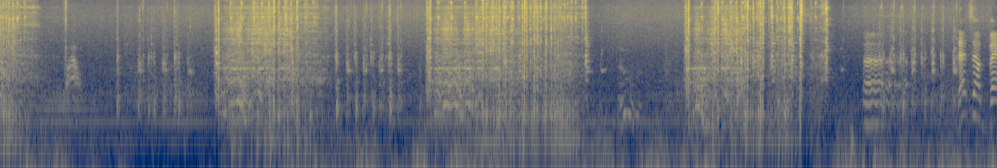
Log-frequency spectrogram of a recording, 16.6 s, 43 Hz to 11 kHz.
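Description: Forgotten Chevy C10 pickup, sitting for decades, cranks over with a rapid mechanical chatter, then catches and runs roughly in loud bursts separated by brief lulls; close and harsh.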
